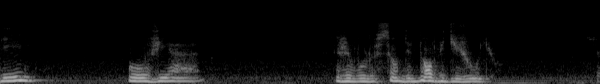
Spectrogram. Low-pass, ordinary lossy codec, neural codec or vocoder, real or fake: 7.2 kHz; none; none; real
